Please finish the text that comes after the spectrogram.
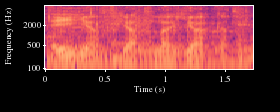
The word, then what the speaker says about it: Eyjafjallajökull: So, Daniel, the question everyone wants to ask you is, how do you pronounce the name of that Icelandic volcano? Eyjafjallajökull.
